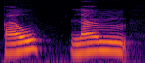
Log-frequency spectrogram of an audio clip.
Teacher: بعد از تنوین میم آمده، حروف یرملون، تنوین تبدیل میشه به میم. قولم، لم نمیگیم لن، قولم معروفه، معروفه.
